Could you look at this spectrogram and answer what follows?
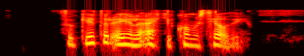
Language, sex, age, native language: Icelandic, female, 50-59, Icelandic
